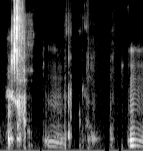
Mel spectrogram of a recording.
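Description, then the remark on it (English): A sharp, loud crunch of a bite into a Barnana spicy mango salsa kettle-style chip, followed by a couple of seconds of softer, irregular chewing and mouth sounds, with no talking. “So let me give another chip”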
